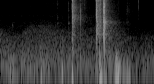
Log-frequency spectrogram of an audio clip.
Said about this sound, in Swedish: Hördes det där? Ja, det, det lät som en typ en ökenrotta försökte ta sig ut ur en ja. bur. Jag avslöjade just min ekonomiska status för jag öppnade en flaska vin med skruvkork.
